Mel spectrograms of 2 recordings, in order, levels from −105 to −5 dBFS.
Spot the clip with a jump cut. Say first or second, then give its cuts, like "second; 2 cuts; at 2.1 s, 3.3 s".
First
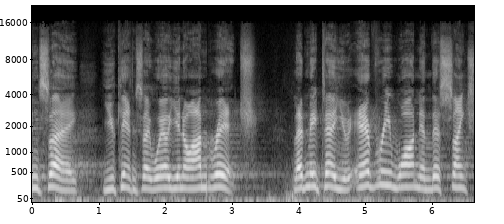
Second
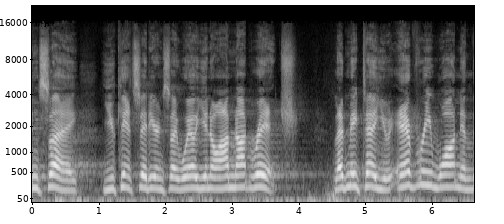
first; 2 cuts; at 1.5 s, 2.6 s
